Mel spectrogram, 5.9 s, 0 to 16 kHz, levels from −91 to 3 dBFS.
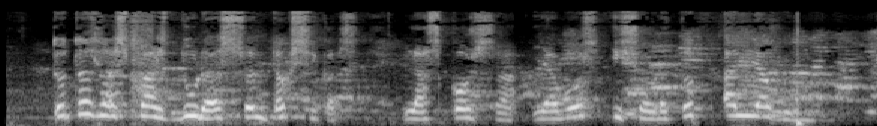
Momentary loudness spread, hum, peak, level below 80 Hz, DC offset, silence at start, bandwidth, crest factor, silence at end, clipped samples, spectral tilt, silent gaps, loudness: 13 LU; none; -2 dBFS; -44 dBFS; under 0.1%; 0.35 s; 11.5 kHz; 16 dB; 0 s; under 0.1%; -4 dB/octave; none; -16 LUFS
